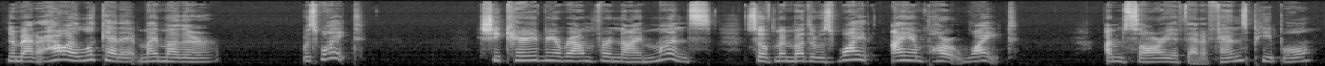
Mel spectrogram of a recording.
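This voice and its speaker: A woman's voice: on the high side, normal speed, bright, forceful tone. A woman vlogger speaking straight to camera, answering her critics in an exasperated, emphatic and blunt way. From United States. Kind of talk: direct-to-camera rebuttal vlog.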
